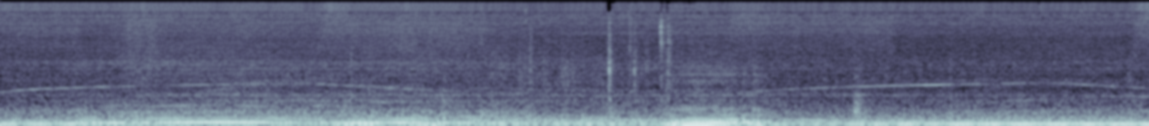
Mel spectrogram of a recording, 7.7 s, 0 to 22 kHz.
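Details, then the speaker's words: 5.0L L322 Range Rover, towed in with air suspension trouble and a reported grinding noise: engine revs flare while pulling away with little drive; the automatic transmission feels like it's slipping in first gear. "interesting so it does move but the trans feels like it's slipping in first"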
